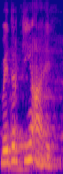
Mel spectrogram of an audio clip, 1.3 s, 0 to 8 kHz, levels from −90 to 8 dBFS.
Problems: constant background noise, echo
